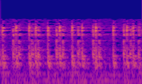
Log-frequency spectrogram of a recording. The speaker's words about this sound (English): It said, Kellogg's Rice Krispies, snap, crackle, pop. Now, how about telling us why Kellogg's Rice Krispies sound off like that when you pour milk or cream over them?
